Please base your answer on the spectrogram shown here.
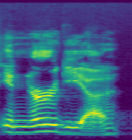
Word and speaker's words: energia: very nearly worded um the one is inergia spelled like energy with an i a on the end inergia and the other is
